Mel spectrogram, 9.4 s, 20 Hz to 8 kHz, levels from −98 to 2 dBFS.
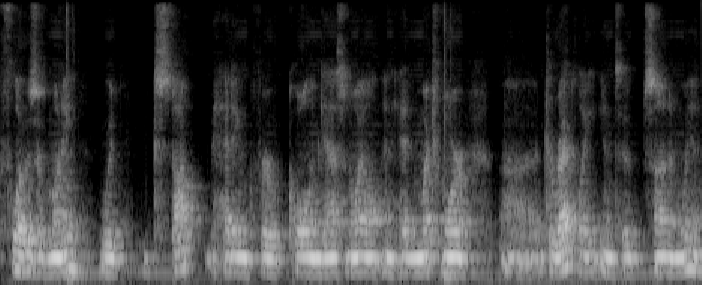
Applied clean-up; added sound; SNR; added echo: neural separator model SepFormer DNS4.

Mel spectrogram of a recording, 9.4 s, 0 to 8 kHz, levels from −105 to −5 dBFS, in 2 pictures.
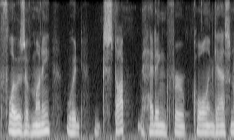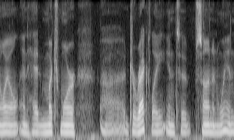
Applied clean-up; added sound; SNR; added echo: none; none; none; none.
